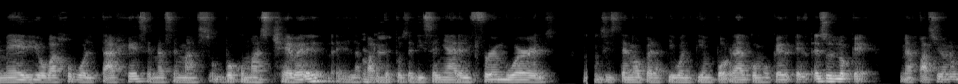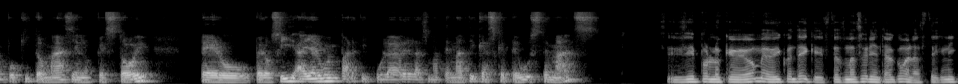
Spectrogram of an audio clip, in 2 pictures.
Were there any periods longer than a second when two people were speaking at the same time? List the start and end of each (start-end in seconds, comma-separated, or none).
none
